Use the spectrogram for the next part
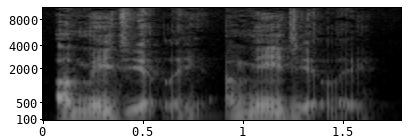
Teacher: notice how I'm not pronouncing the I as a i it's as an uh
